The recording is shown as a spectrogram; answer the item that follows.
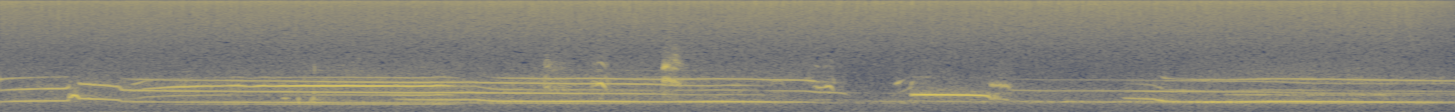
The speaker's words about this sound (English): Well, let's hear an example of some wolves howling. And this is a pack of wolves during the evening in Yellowstone National Park.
